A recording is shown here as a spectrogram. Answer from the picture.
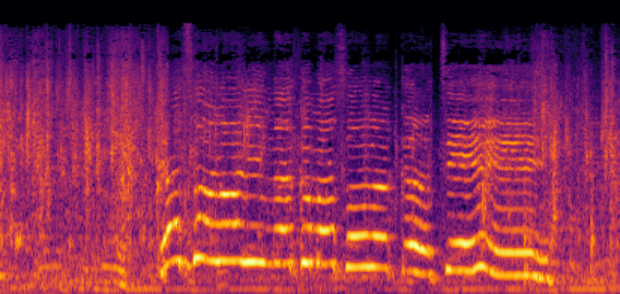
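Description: Water splashing, as from someone washing in a shower, for about the first second and a half and again near the end. In between, a high-pitched voice sings a melody.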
